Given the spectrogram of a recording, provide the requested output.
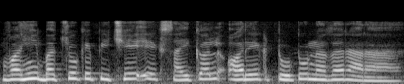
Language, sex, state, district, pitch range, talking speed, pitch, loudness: Hindi, male, Jharkhand, Garhwa, 215-245 Hz, 190 wpm, 230 Hz, -13 LUFS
